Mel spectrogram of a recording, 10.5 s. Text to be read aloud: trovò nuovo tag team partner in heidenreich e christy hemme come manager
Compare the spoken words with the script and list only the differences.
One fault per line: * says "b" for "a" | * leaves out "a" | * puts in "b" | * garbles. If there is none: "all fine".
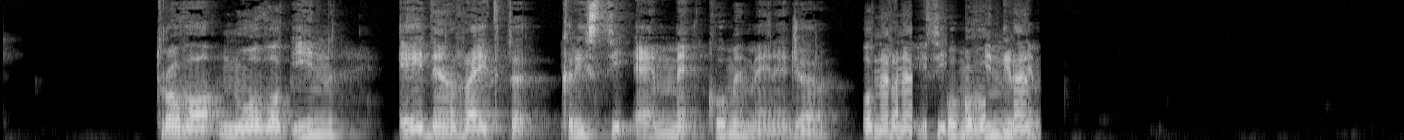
* leaves out "tag team partner"
* leaves out "e"
* garbles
